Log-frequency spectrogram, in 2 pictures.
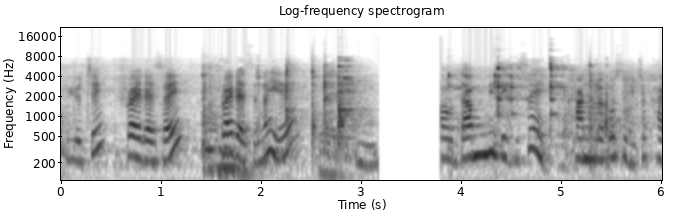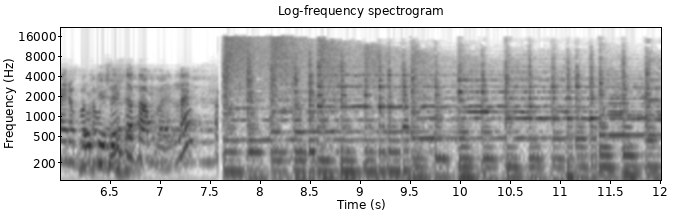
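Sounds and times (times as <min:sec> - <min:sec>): cutlery clinking on plates: 0:03.8 - 0:05.8.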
